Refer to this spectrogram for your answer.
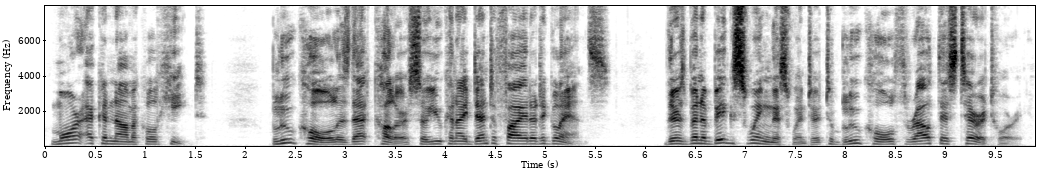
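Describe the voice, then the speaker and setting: A man announcing in the style of a 1930s radio advertisement, with a formal, emphatic sales delivery. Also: a little high.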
